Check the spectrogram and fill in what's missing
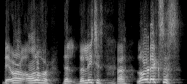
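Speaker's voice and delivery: high panicked yells from a nightmare; sleep yelling. Acted. Bidrohi crying out in his sleep about leeches, panicked yell. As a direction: cry out in terror half asleep.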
